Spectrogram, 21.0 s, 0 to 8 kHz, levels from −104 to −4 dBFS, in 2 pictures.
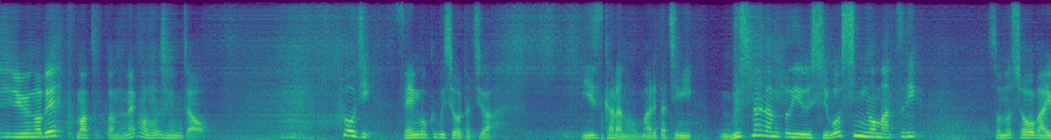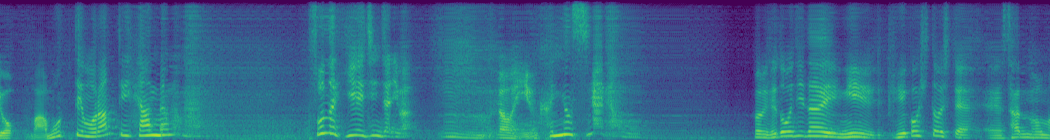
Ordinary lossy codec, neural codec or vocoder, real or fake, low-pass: none; codec, 16 kHz, about 1 kbps, DyCAST, with the encoder's durations; fake; none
